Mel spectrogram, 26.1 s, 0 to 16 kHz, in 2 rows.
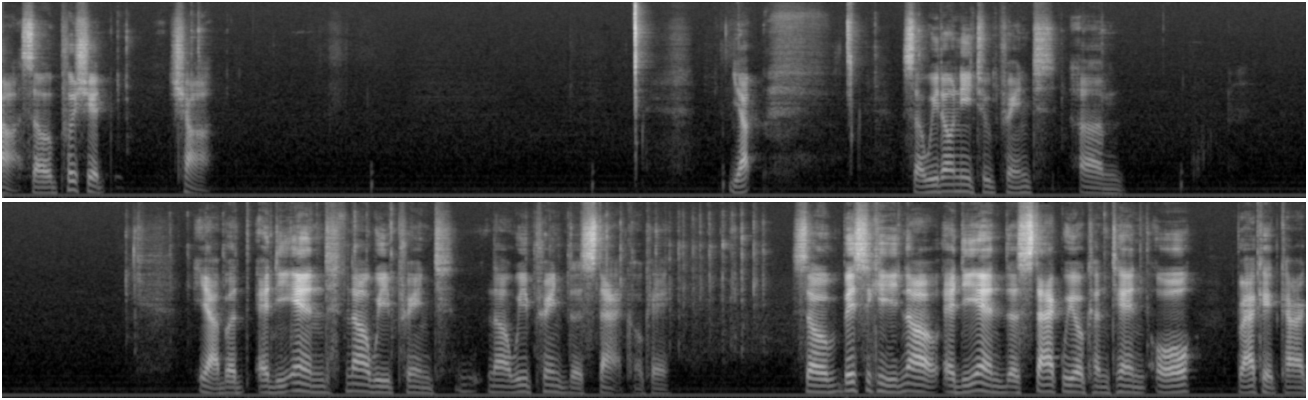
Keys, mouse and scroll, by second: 0.7 t, 1.2 ,, 1.9 g, 8.8-10.9 typing, 14.3 ,, 15.5-17.0 typing, 19.3 Home, 19.5-20.2 typing, 20.6 Home, 21.6 g, 22.0 ,, 23.9-24.9 typing, 25.6 ctrl+g.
